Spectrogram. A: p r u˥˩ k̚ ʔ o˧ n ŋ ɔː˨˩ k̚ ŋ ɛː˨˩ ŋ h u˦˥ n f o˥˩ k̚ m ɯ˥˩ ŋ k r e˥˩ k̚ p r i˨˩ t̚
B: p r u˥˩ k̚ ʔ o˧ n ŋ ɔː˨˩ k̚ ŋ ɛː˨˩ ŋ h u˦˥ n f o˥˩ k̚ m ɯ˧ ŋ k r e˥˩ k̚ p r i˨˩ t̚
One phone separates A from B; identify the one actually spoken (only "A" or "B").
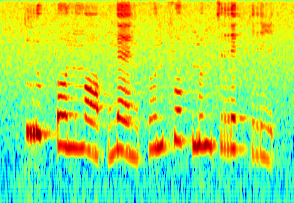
A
